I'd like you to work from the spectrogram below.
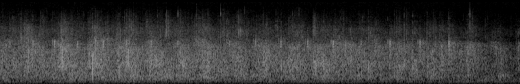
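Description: Audience applause for winners of a Best Landscaping Award: dense, steady clapping from a crowd that keeps an even level for about five seconds and fades only slightly toward the end.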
